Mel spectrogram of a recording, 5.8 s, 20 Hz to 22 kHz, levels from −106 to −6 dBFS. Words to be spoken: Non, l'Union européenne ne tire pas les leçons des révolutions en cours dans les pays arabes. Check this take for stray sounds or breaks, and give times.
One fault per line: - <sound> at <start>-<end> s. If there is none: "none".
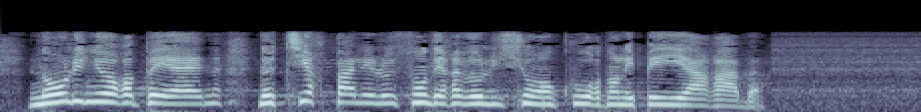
none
